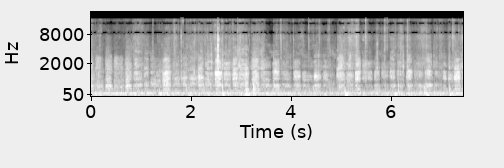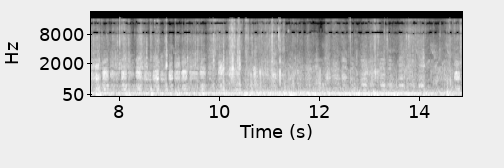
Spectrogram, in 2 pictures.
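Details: Odin, a German Shepherd, playing with his favorite toy, a log: steady rhythmic panting breaths run through the whole stretch, rough and breathy, with a few sharper knocks and rustles along the way.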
